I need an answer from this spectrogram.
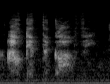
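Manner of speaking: whisper. Retold or imitated. Hank escaping awkwardly, hushed.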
